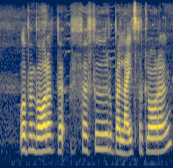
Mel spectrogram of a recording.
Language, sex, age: Afrikaans, female, 19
